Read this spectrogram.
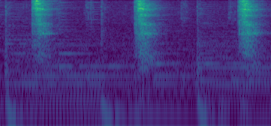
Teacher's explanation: when I say t, my tongue touches my teeth, and I breathe out.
